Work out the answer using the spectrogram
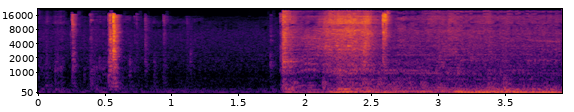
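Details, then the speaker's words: A car after work to cure valvetrain noise: a quick crank catches and settles into a smooth, steady low idle. It fires up easily, a healthy start. "But I do love the way that this car sounds, and it just fires up so nice and easy."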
